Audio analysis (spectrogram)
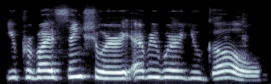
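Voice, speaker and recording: A woman's voice: sits high, normal speed, no room sound, lo-fi sound. A woman hosting an interview show, asking her guest questions in a friendly, upbeat way. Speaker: show host.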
